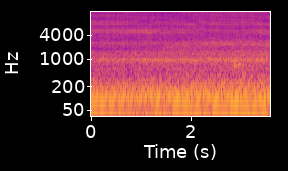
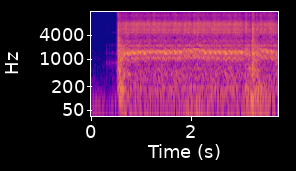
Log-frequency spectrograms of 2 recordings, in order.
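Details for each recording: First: Barn-find classic Mini pickup-based ice cream van, first start attempt with choke: it catches and settles into a low, steady idle with a fairly even chug and no obvious knocks or misses; the engine is running. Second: Barn-find classic Mini pickup ice cream van after oil filter change and fresh oil, choke applied, ignition on: steady high whirring crank for several seconds with a hint of catching; engine nearly starts but doesn't run.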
